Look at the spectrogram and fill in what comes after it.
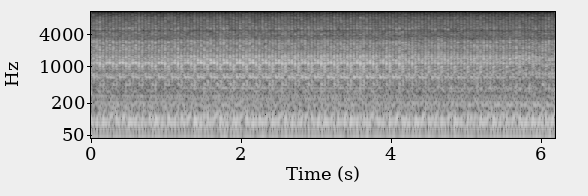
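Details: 2005 Ford F350 6.0 Powerstroke diesel idling with a steady, sharp, very even knock about two and a half per second; cause not yet pinned down. Engine knocking at idle.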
